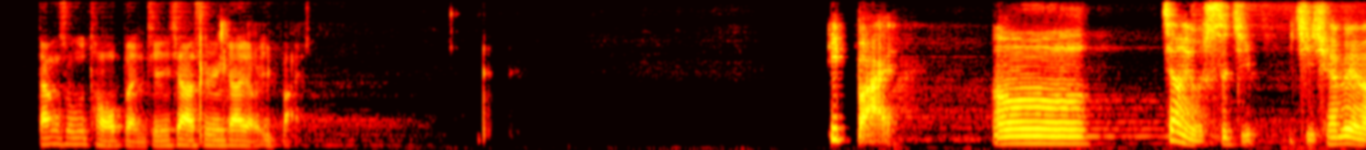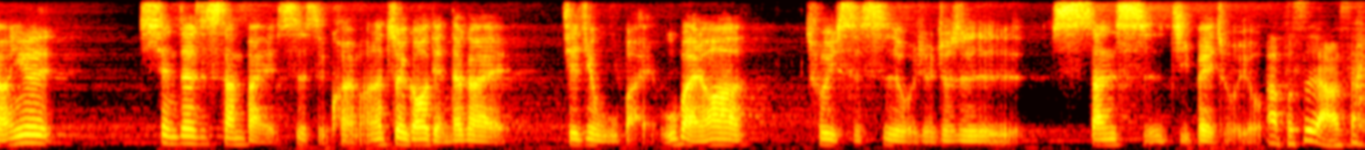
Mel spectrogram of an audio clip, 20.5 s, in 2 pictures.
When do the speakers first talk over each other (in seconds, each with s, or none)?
none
